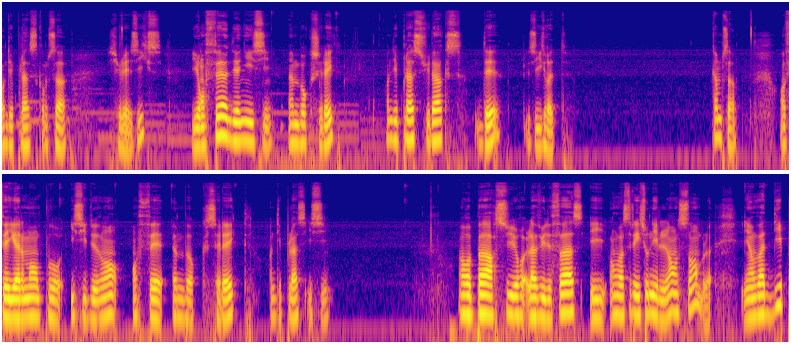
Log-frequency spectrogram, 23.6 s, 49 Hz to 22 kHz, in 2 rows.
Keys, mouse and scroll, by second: 3.0 right click, 3.6 b, 6.0 click, 11.5 b, 12.8 right click, 13.2 b, 15.2 click, 18.6 KP_1, 19.3 z, 21.0 a, 21.5 a, 23.1 click.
